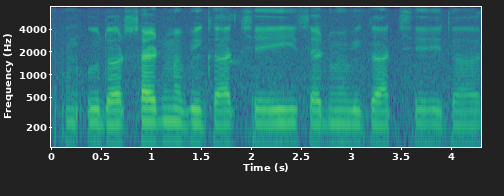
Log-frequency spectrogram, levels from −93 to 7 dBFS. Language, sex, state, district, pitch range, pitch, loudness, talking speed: Hindi, male, Bihar, Araria, 110-115 Hz, 115 Hz, -22 LUFS, 165 wpm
